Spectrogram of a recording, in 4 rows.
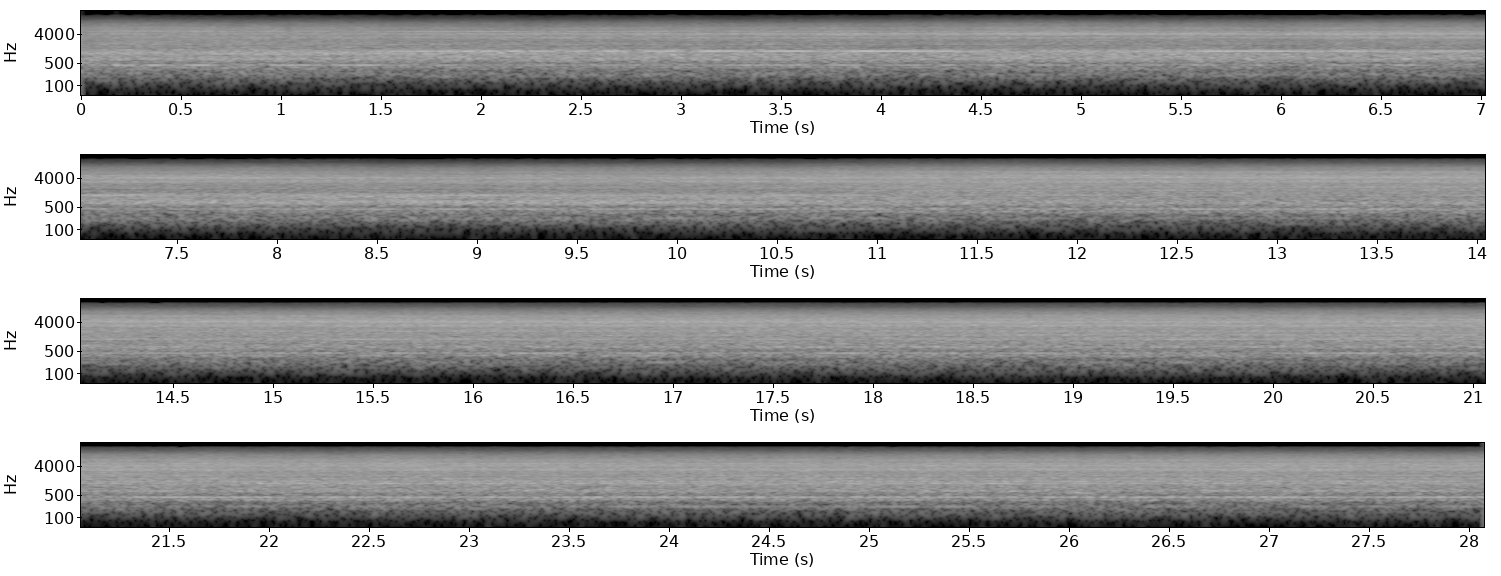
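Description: Turbofan engines of an Airbus A320-family airliner running at low power as it taxis: a steady rush with a high whine held at an even pitch.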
